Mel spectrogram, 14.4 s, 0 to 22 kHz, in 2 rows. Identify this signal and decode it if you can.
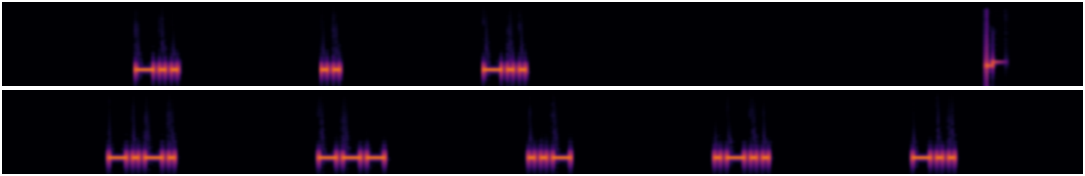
Morse code, heard as a keyed tone, about 30 wpm, spaced as for 8 wpm, 690 Hz. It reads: DID COULD
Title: 8x Character Spacing - Top 200 Words - 30wpm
